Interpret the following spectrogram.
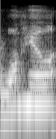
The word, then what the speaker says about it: Wainhill: Wanhill, yeah, sorry, I'm terrible with pronunciations. are you there? Good afternoon, everybody. So my name is Warnhill and I'm the Access Planner at City of Port Phillip.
